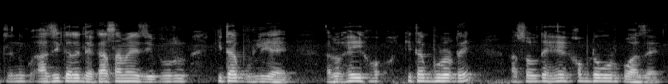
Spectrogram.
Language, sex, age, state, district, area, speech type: Assamese, male, 18-30, Assam, Goalpara, urban, spontaneous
